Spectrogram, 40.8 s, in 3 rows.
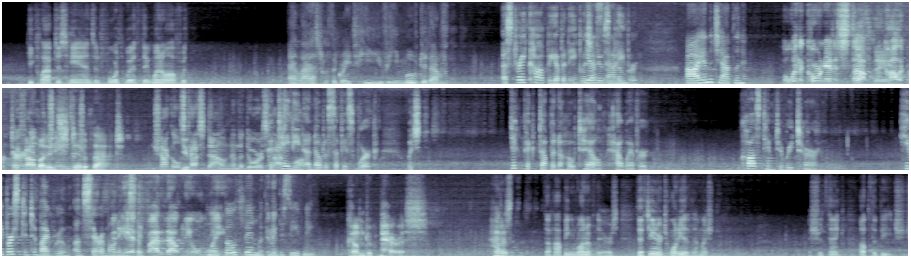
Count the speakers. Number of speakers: seven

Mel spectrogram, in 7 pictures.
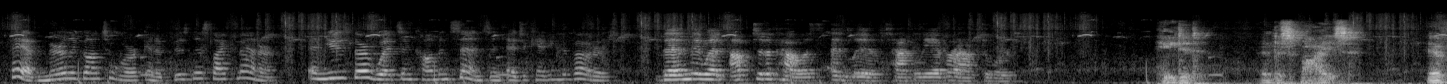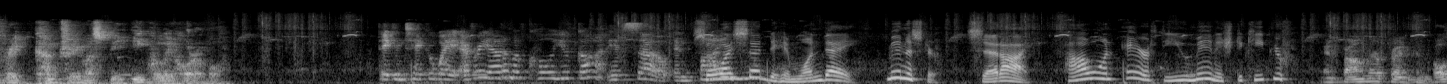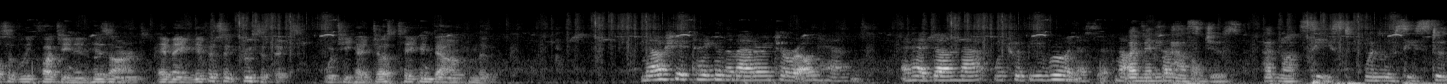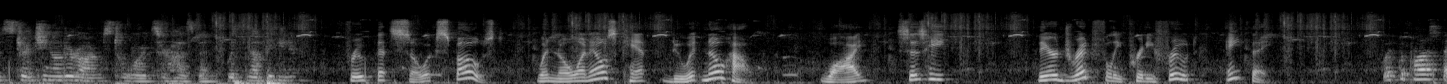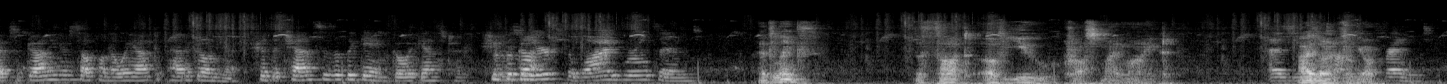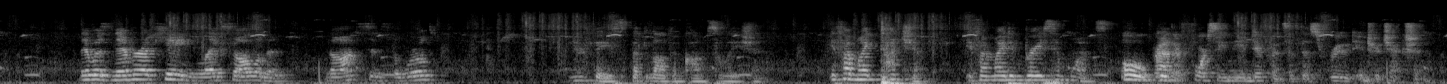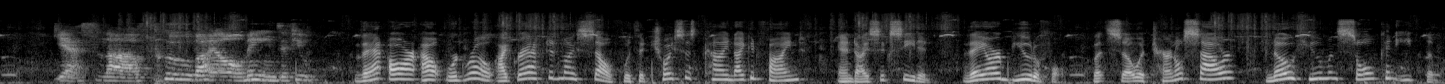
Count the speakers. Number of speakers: eight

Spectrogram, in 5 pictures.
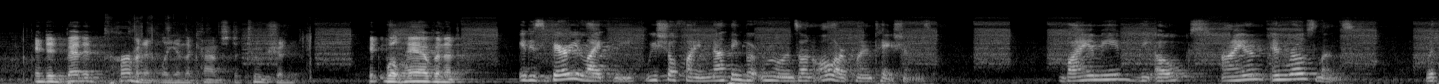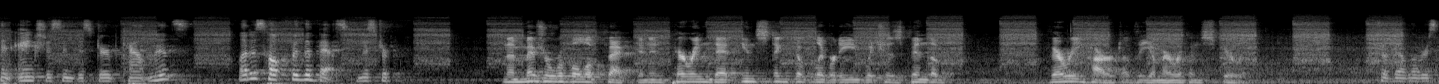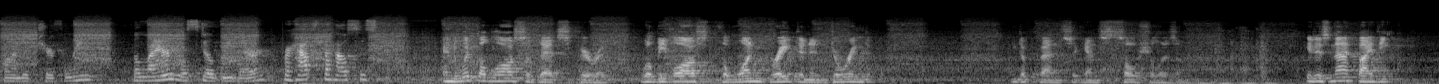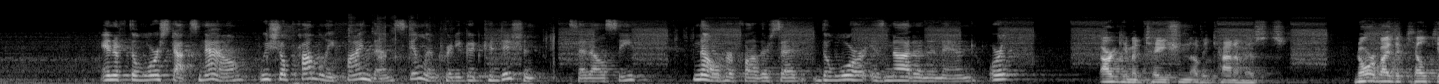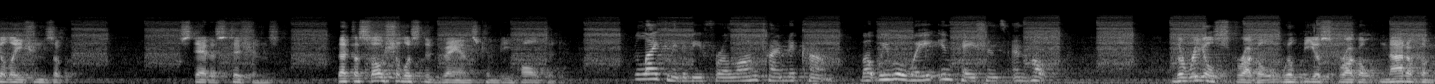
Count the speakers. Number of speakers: two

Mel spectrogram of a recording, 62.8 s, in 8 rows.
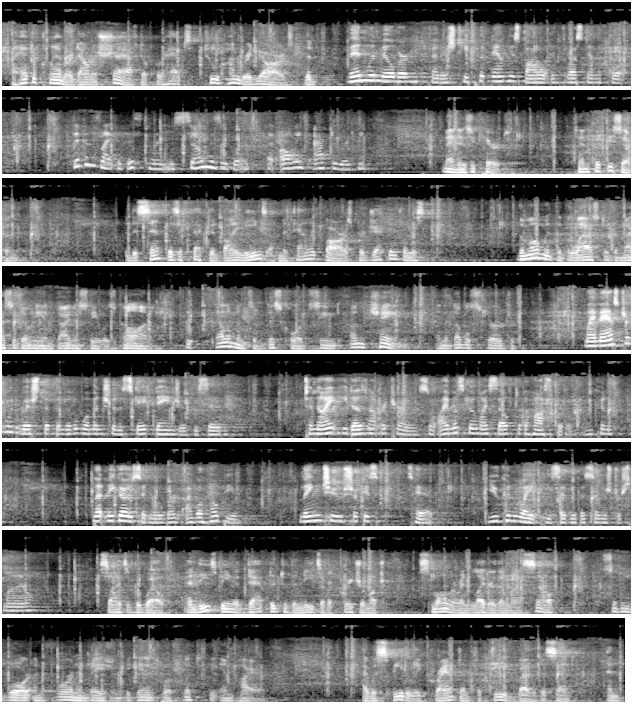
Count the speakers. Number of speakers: four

